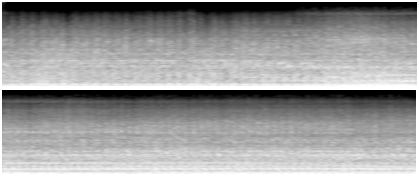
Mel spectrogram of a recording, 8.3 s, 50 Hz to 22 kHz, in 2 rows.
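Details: International 454 British three-cylinder diesel tractor that missed when first started, running in neutral with the air filter removed: revs drop, then a steady, even chug with no skipped beats. Normal idle; a dirty air filter caused the miss.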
